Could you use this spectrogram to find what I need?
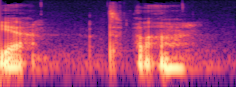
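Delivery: soft, whispered voice.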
